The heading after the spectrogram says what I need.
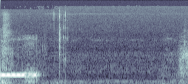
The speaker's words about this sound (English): Let's see if Don Frye picks up the phone.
